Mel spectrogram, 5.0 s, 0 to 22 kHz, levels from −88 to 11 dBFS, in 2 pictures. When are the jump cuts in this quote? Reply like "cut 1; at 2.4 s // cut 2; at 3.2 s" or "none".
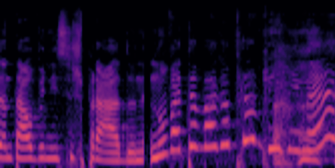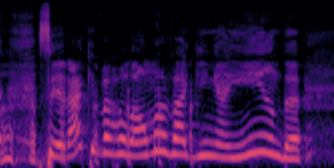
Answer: cut 1; at 1.1 s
